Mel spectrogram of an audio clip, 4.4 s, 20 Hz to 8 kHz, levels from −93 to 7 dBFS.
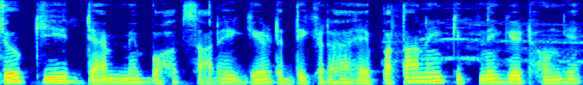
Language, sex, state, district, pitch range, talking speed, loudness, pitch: Hindi, male, Bihar, Gopalganj, 115-135 Hz, 205 wpm, -32 LUFS, 125 Hz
